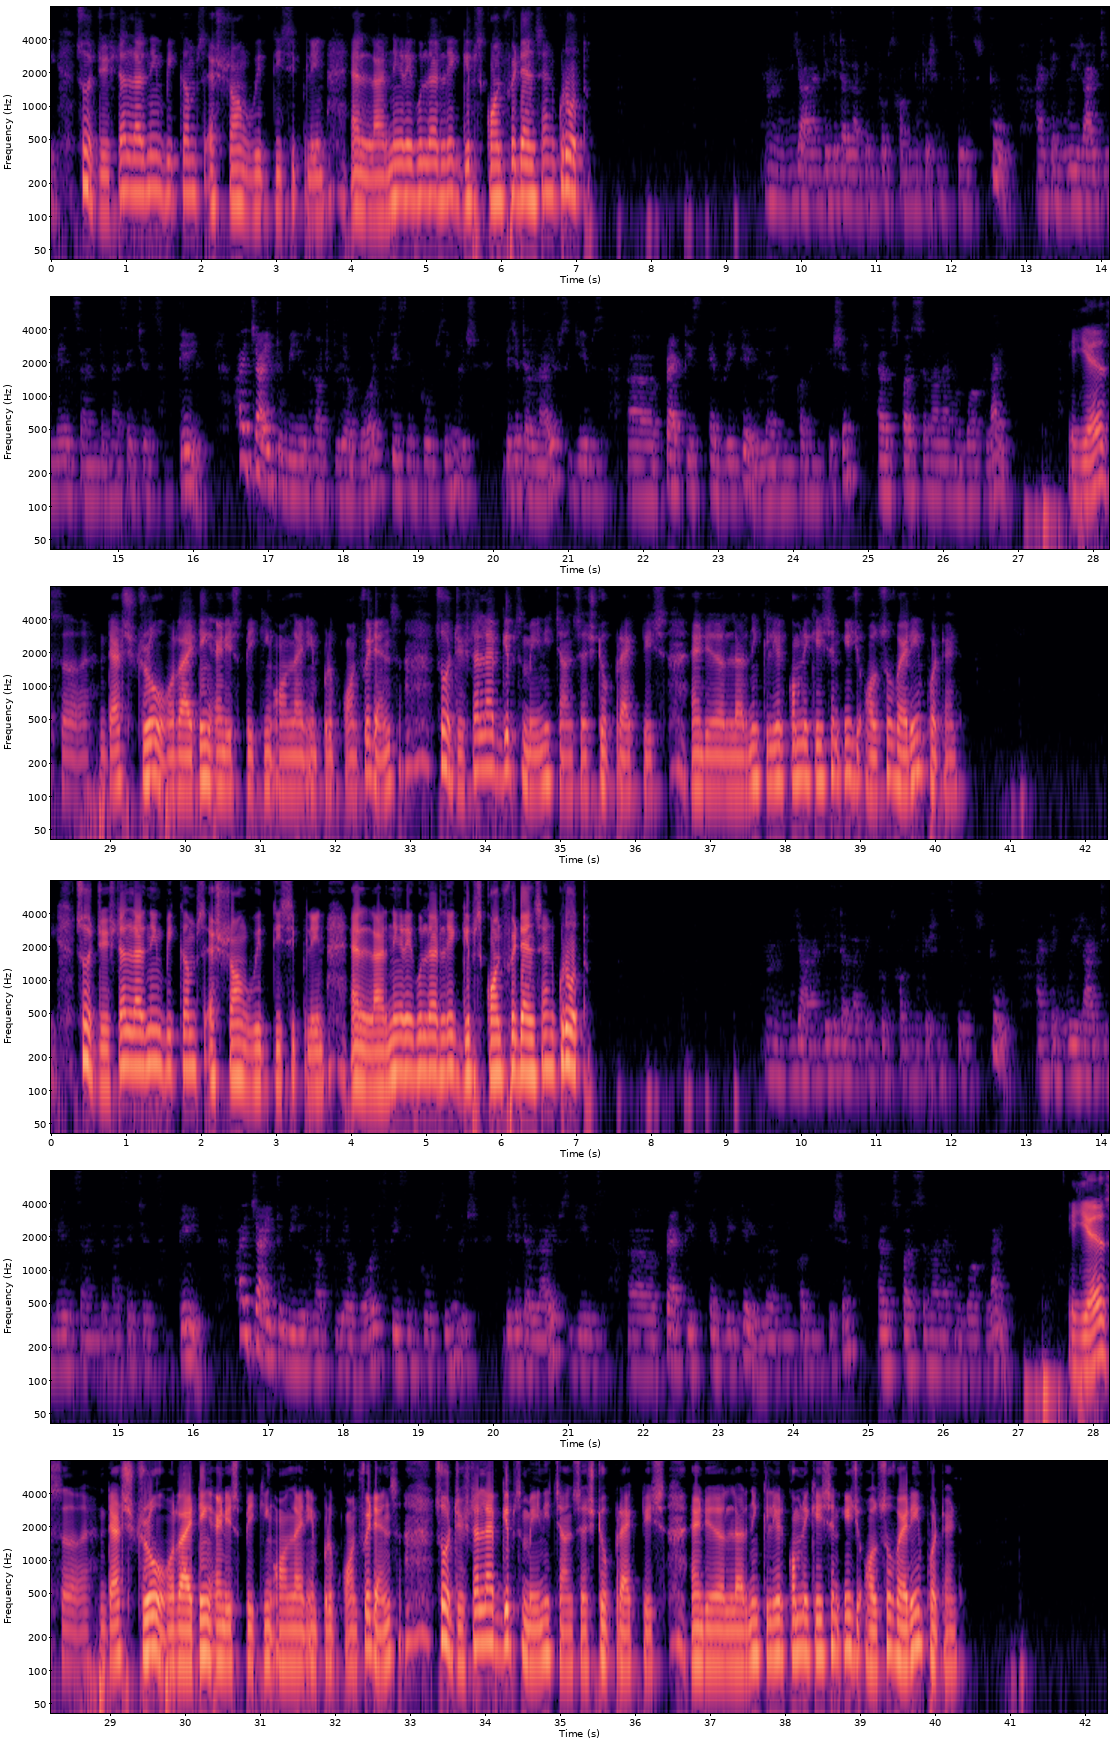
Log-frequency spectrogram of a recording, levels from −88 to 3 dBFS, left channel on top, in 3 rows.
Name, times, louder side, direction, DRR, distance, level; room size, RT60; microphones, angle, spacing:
voice 1, 0.0-7.0 27.7-40.3, right 6 dB, 80° right, 0.4 m, -24 dB
voice 2, 9.5-19.8 20.1-21.5 21.8-24.9 25.1-26.9, left 1 dB, 75° left, 2.2 m, -45 dB
7.3 x 5.1 x 2.5 m
head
